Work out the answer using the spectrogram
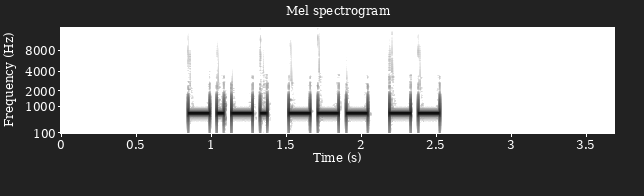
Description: Morse code, heard as a keyed tone, about 25 wpm, 700 Hz. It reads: COM
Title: Top Three Letter Combinations in Words 25wpm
